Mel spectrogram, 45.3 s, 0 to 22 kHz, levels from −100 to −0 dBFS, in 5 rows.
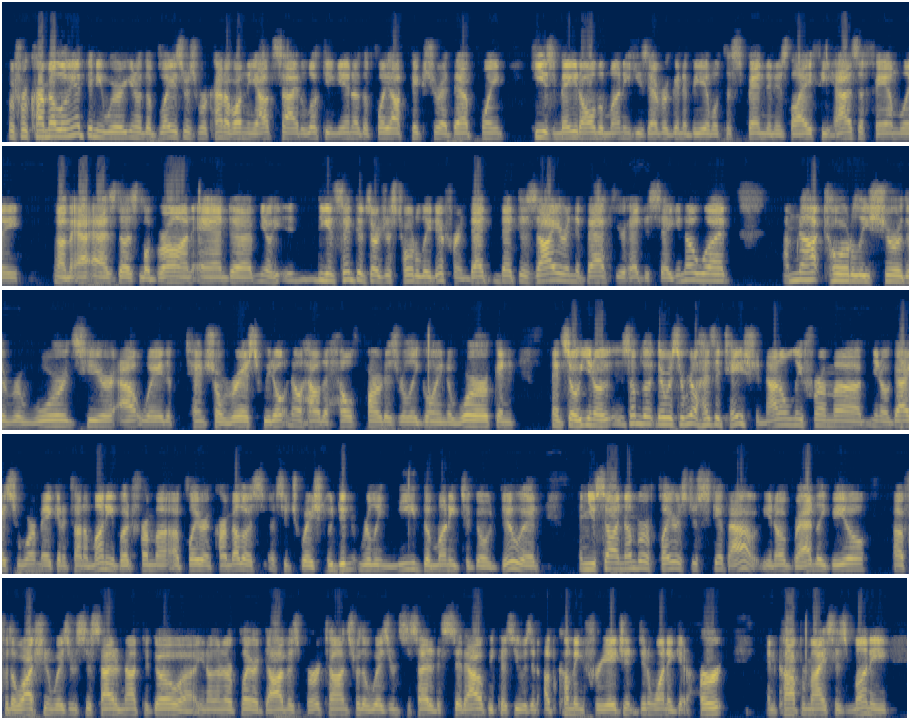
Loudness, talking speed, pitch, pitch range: -23 LUFS, 255 wpm, 145 Hz, 135-160 Hz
